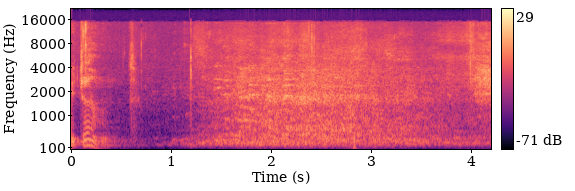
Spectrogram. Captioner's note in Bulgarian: Смях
